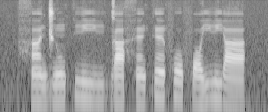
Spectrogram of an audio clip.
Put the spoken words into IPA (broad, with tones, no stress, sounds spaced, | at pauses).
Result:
h ã˨ d͡ʒ ũ˨ k i˧ j i˨ ɡ a˨ h ɛ̃˨ k ɛ̃˧ f o˧ f ɔ˨ j i˧ j a˨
